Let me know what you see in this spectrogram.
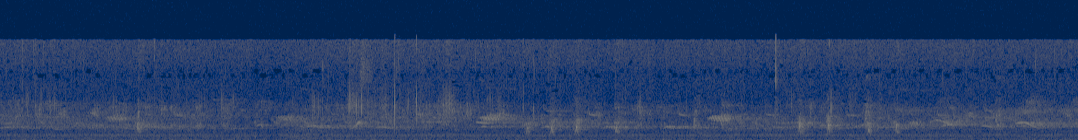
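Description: Faint birdsong: scattered short calls and chirps from several birds over a faint steady rumble.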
